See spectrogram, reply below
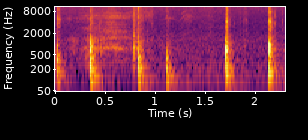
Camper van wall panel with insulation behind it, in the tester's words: en tapant dessus tu entends si c'est creux ou pas ici ça l'est pas creux donc ça veut dire que il y a quand même de l'isolant qui est mis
